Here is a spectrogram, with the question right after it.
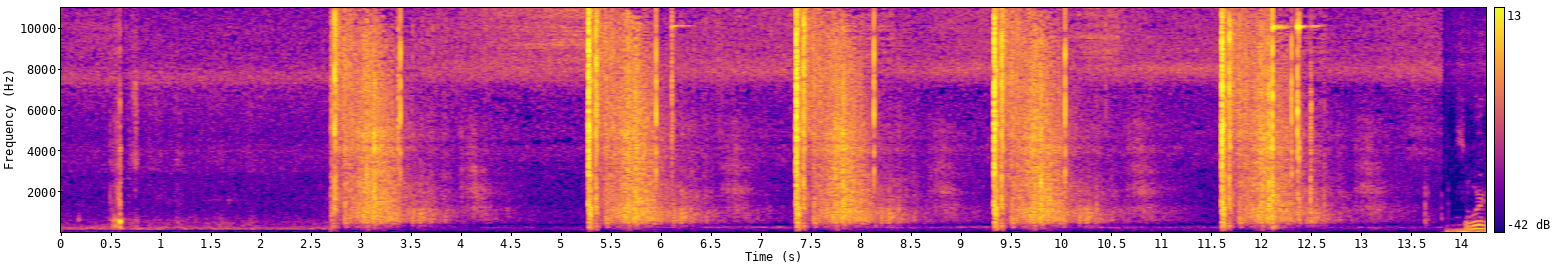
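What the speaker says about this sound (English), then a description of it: "We'll shoot 5 more." Five sharp handgun shots fired at a cardboard target on a range, a pistol fitted with a Holosun 407C red dot, spaced about two seconds apart, each a loud crack with a short ringing tail over faint background noise.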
